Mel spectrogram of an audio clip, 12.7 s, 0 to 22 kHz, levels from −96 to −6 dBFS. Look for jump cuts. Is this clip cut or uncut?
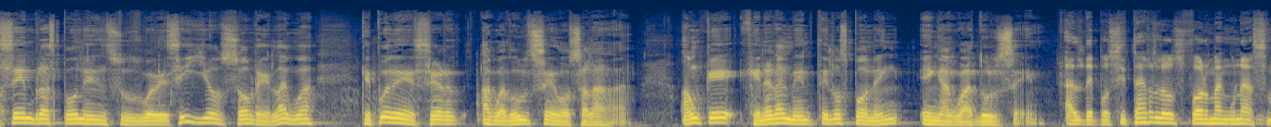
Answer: uncut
